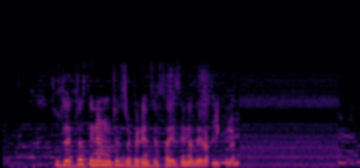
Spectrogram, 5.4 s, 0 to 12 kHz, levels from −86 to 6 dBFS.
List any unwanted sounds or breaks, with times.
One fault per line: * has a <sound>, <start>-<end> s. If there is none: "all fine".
all fine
